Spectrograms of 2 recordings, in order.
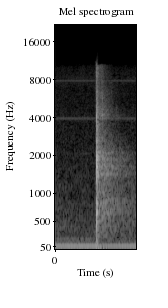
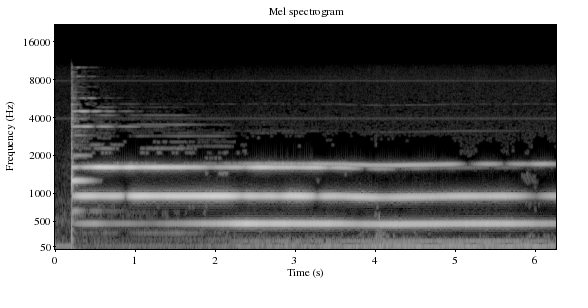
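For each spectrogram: First: polymer cone material with damped resonance. Second: aluminum speaker-cone material ringing strongly.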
